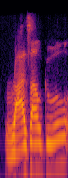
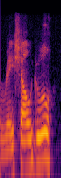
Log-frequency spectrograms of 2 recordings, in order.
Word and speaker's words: Ra's al Ghul: the animated series that the pronunciation was race because of the Arabic origins of the name but then I mean if you watch arrow or Batman Begins they still say Ra's al Ghul so it's a denny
